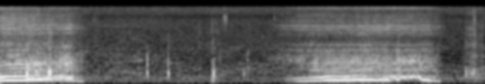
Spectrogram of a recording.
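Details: Person snoring while knocked out and exhausted after a full dance day: two loud, rattling, buzzy snores, each about a second long, with a quiet pause and a few soft clicks between them.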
